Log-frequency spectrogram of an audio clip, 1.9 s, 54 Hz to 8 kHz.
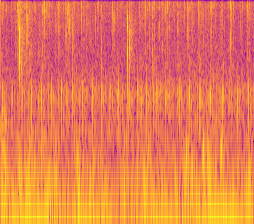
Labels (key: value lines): label: biophony, rattle
recorder: SoundTrap 500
